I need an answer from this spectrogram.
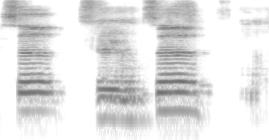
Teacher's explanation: S là giống chữ sờ nhưng không bật hơi này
